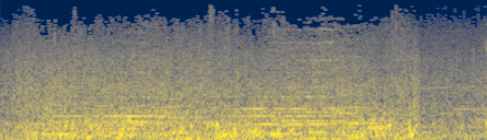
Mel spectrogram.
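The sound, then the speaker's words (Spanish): A waterfall churns a river of melted chocolate in a chocolate factory, mixing and whipping the chocolate, in a steady, dense roar of rushing liquid with a deep rumble underneath, holding an even loudness throughout with no voices. “La cascada es muy importante. Mezcla el chocolate, lo bate, lo hace ligero y espumoso.”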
